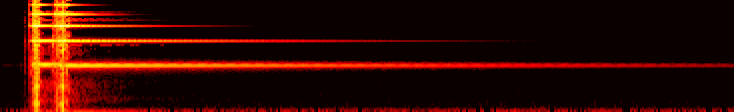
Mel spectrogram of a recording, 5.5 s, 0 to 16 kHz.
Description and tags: bicycle bell 01
Sound of a bicycle bell. Recorded with the Rode NTG-3 and the Fostex FR2-LE.
bike, cycle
